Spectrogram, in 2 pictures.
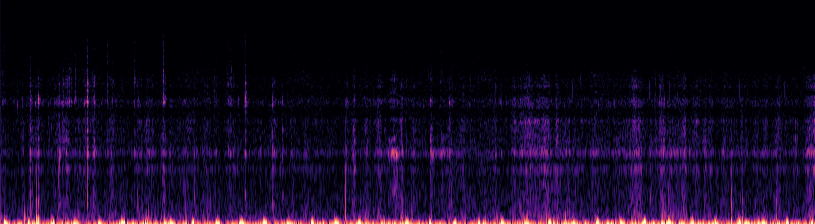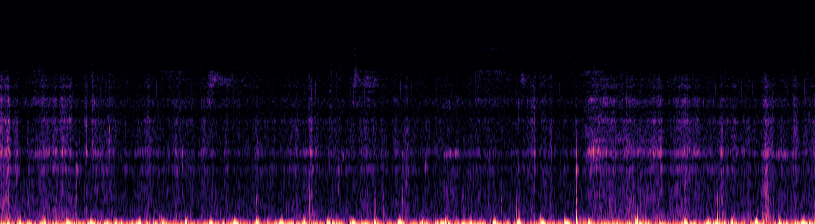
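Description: A bicycle chain and frame clatter and rattle over the bumps.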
